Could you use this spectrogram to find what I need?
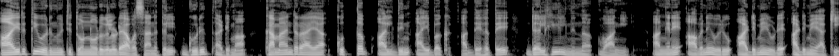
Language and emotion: Malayalam, neutral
